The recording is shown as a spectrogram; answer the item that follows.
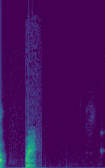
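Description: The end of a spoken word, then a single short vocal sound from a man, rising and falling in pitch, about half a second in; silence for the rest.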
